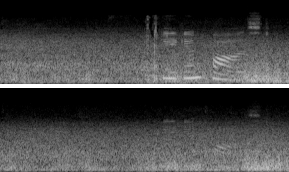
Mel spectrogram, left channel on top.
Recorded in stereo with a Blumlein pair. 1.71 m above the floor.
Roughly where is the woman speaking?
Ahead left.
